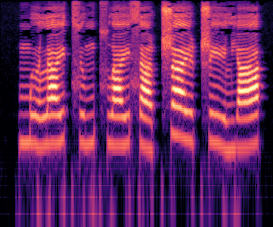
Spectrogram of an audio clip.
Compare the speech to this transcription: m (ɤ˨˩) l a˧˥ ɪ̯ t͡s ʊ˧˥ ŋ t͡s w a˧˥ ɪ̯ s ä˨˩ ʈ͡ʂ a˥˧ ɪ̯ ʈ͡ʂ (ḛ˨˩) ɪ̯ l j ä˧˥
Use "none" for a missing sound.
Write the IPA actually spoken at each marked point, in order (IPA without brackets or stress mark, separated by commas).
ɤ˨˩, e˥˩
